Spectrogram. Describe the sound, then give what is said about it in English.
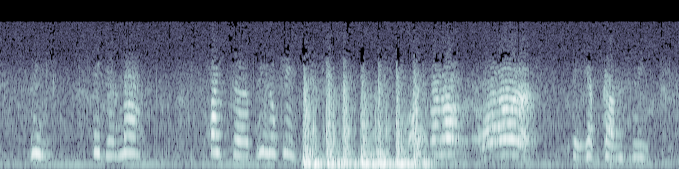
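A rapid series of six or seven loud, heavy knocks pounds on a door in a short urgent burst as someone tries to get inside, with voices speaking before and after it. “Someone wishes to get inside very urgently.”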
